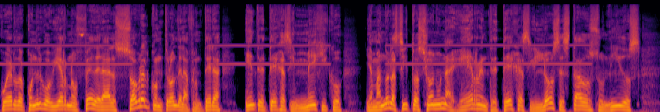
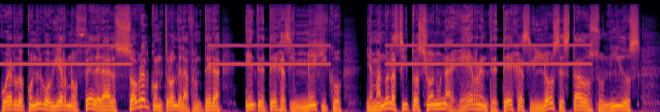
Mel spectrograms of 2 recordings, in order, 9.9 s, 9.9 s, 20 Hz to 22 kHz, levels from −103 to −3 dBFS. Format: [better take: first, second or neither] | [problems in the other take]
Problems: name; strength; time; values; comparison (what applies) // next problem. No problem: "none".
first | high-pitched whine; loud; until 2 s, from 3 to 5 s and from 6 to 9 s; 2 kHz, 10 dB below the speech; faint in the first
